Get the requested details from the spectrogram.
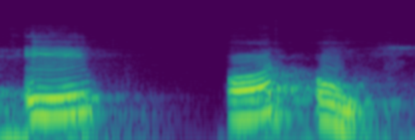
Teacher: वे स्वर जिनके उच्चारण में मुख संवृत स्वरों की तुलना में आधा बंद सा रहता है।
